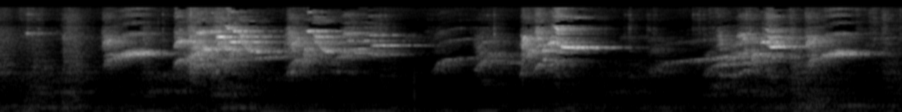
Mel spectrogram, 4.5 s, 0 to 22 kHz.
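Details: Pied European goldfinch singing on 28 March 2020 near a nest with four young chicks: three bursts of bright, tinkling twitters with short buzzy notes, each about a second long, separated by brief pauses. The background is quiet.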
